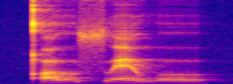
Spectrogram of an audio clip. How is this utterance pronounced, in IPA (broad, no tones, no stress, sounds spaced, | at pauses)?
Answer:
qʼ o sʷ ɛ w o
